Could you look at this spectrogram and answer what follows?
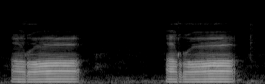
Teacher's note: জিহ্বার আগার পিঠ তার বরাবর উপরের তালুর সঙ্গে লাগাইয়া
